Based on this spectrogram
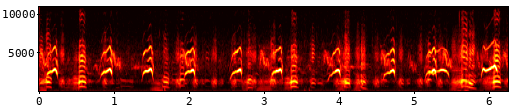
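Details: Canada goose parents calling as two goslings leap from their 30-foot-high nest at Charlo, Montana, on 12 May 2020: repeated ringing, arched honks in clusters with rougher lower calls, against a steady hum.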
